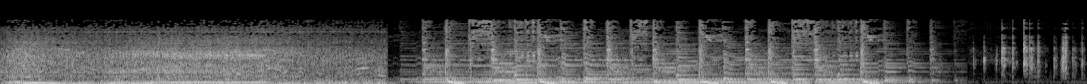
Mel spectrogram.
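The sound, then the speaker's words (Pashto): A car engine running with a loud, steady rumbling drone throughout, fading toward the end, with voices heard at times. “راځه چې موټر ته وخیژو.”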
